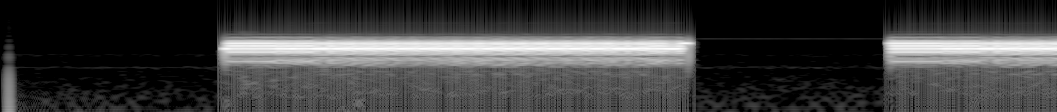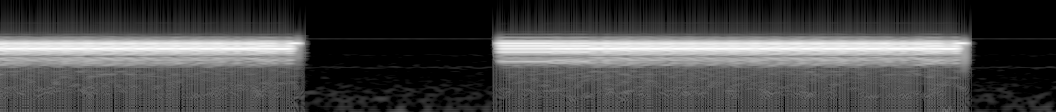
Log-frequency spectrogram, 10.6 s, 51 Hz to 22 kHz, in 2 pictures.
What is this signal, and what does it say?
Emergency Alert System (SAME) tones (header bursts), heard as harsh buzzing bursts. It is heard from 1.1 to 10.1 s.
